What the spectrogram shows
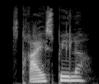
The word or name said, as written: STREGSPILLEREN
